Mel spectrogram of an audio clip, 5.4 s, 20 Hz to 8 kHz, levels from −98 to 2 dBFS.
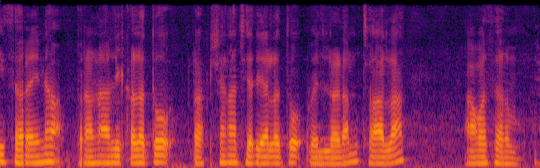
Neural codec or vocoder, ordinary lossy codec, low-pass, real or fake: codec, 16 kHz in and 24 kHz out, 1.1 kbps, FireRedTTS-2 codec; none; 7.2 kHz; fake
